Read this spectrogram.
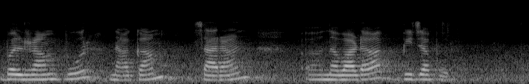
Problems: constant background noise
